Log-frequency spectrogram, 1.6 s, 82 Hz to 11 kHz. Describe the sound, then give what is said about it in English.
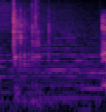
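A twenty-sided die (d20), rolled for a spell attack, rattles and clatters in a quick burst of small hard clicks, pauses, then gives a final louder clack as it settles. No one speaks. “Actually, no, I will roll a different dice for Miri. That's a d20.”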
